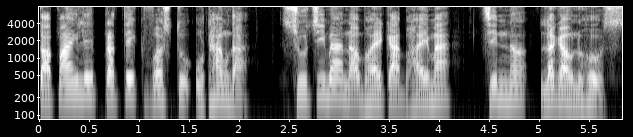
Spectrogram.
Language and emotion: Nepali, neutral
